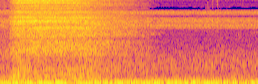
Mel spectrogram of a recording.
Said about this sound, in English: And we'll take three deep breaths, but just kind of shake and loosen up a little bit. And we'll breathe in, hold slightly at the top, and then release with a loud, audible sigh. So breathe in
